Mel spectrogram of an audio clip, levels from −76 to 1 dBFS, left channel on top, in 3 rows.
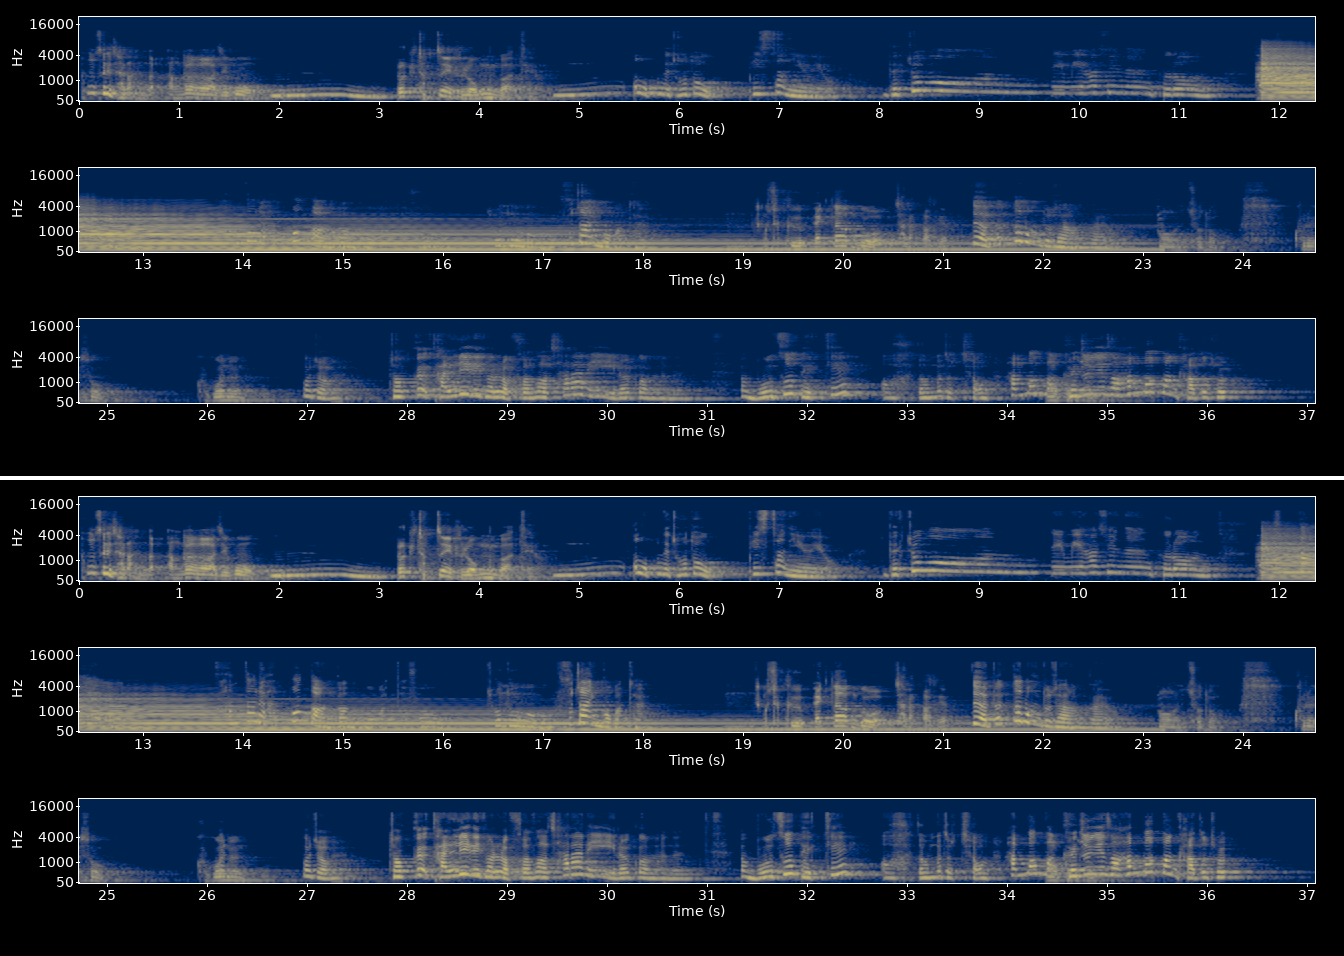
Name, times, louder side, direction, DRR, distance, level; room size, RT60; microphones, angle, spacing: voice 1, 0.1-1.8 3.2-4.6 16.6-17.0 18.8-21.1 23.1-25.0 25.9-26.4 27.2-27.3 34.4-34.5, right 2 dB, 30° right, 9 dB, 1.5 m, -27 dB
voice 2, 1.9-3.1 4.7-6.4 6.7-7.6 8.1-11.4 11.9-12.8 13.7-16.1 16.4-18.1 21.3-22.8 26.1-26.2 27.0-27.3 27.8-30.9 31.3-32.5 32.7-36.2, right 3 dB, 55° right, 10 dB, 1.3 m, -25 dB
Guitar, 11.8-23.2, left 3 dB, 30° left, 0.7 m, -24 dB
27.5 x 18.5 x 7.5 m, 1.4 s
head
